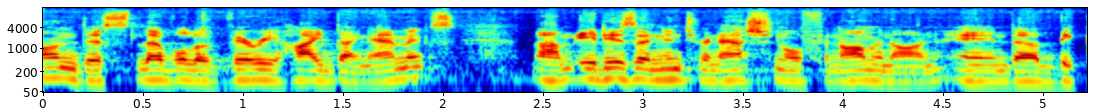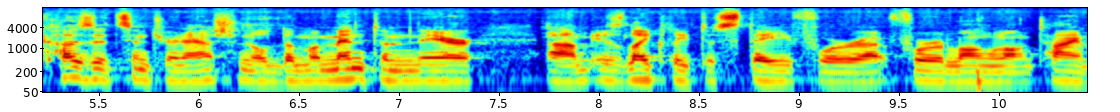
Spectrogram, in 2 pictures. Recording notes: In this podcast from the CASI ASTRO 18 conference in Quebec City.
